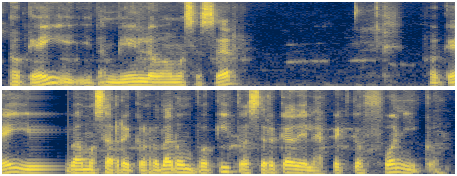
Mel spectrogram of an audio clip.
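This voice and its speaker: A man's voice: mid-range voice, normal speed, darkish tone, breathy edge. A middle-aged male teacher giving an online class, often asking students questions and checking in as he explains. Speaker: language teacher.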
